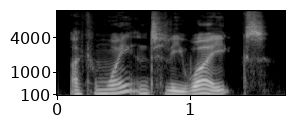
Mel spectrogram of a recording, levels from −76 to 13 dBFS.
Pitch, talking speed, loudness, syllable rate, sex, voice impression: 155 Hz, 210 wpm, -18 LUFS, 6.3 syllables/s, male, very masculine, very adult-like, very middle-aged, very thick, slightly tensed, powerful, slightly bright, slightly soft, slightly muffled, fluent, slightly raspy, very cool, intellectual, slightly refreshing, sincere, very calm, mature, friendly, reassuring, unique, elegant, wild, sweet, lively, kind, slightly modest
